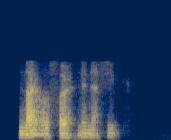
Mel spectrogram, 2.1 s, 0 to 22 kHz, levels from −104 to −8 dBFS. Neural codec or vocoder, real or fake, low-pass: codec, 16 kHz in and 24 kHz out, 0.4 kbps, LongCat-Audio-Codec, fine tuned four codebook decoder; fake; 3.6 kHz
